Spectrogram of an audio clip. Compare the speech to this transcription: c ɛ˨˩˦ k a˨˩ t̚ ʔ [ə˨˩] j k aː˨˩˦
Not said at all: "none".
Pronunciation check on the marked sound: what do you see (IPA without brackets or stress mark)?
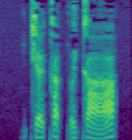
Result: ə˧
